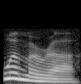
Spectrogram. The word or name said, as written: woomera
